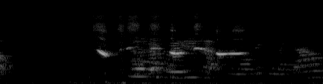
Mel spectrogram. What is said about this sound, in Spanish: Así nos chiflábamos nosotros.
